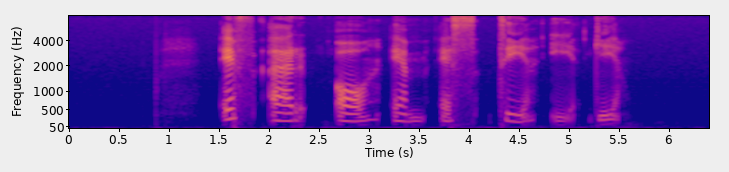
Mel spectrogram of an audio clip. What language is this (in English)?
Swedish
